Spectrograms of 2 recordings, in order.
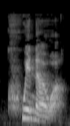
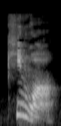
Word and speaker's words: quinoa: Now, British people often pronounce this word quinoa. It's not. It looks like it, it really does, but the actual pronunciation is quinoa, quinoa.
